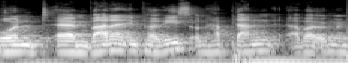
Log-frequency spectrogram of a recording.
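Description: Audible room echo surrounds the voice. A man speaks with a fairly low pitch. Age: 30s. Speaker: startup CEO. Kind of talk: interview. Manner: halting, many fillers.

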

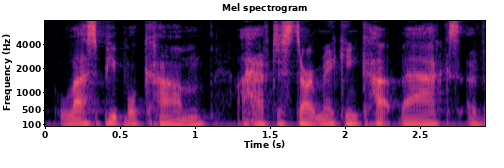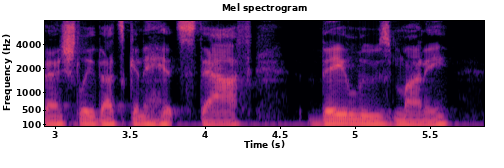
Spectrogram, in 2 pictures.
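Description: A man speaks in a somewhat breathy voice with monotone, flat intonation. His loudness stays very even. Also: fairly low pitch for a man, very clean recording, silent background. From Ontario, Canada. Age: 20s. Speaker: podcast host and coffee shop owner. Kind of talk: casual interview. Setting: studio in coffee shop office. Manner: fast talker.

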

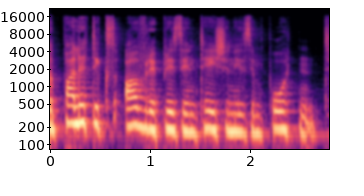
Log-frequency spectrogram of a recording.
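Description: A woman speaks at a moderate pace in a medium-pitched, dark, mellow, somewhat breathy voice. Her pitch varies in an ordinary way, and the recording is very clean with a silent background. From South Africa, East Rand near Johannesburg. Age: young. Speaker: public health researcher. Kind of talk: interview. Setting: recorded in Cape Town.

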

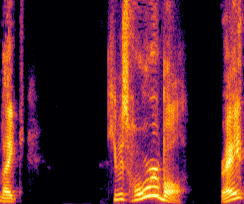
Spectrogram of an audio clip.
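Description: A man with a Canadian accent talks at a fairly quick pace. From New Brunswick, Canada. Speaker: business coach. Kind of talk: interview.

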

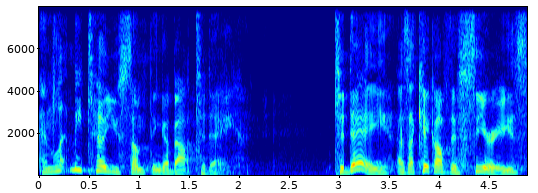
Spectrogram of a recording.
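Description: A man speaks in an ordinary speaking voice at a fairly high pitch and fairly quick pace, in a very clean recording with a silent background. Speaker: minister. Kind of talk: sermon. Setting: church.

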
